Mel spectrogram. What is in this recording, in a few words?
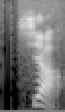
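"xia", Chinese, fourth tone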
